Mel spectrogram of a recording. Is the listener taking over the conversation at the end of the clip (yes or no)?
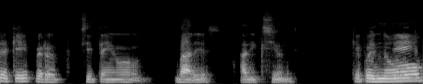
no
